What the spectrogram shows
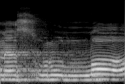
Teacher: صاد کو مبھر کے پڑھیں گے اور اللہ کے لام کو بھی مبھر کے پڑھیں گے، اس لیے کہ اللہ کے لام سے پہلے پیش ہے اور اللہ کے لام سے پہلے پیش ہوتا ہے تو اس اللہ کے لام کو بھی مبھر کے پڑھتے ہیں۔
